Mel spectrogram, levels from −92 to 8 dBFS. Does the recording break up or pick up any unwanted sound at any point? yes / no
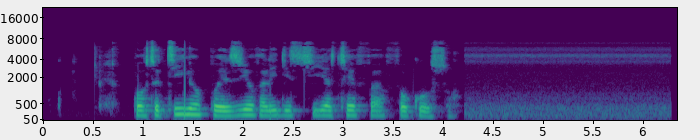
no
